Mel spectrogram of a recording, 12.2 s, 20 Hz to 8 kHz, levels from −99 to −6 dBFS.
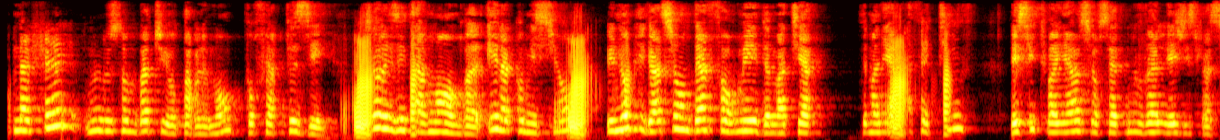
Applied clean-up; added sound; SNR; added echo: neural mask model DeepFilterNet 3.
